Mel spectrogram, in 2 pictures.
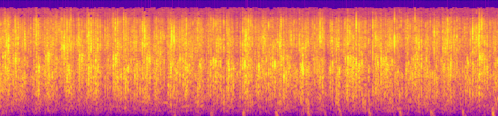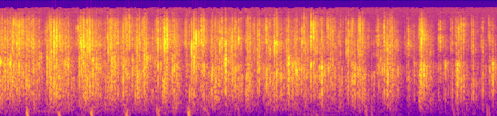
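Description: An audience applauds steadily, a dense wash of many hands clapping with no pauses, holding an even level from start to finish without any voices on top.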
